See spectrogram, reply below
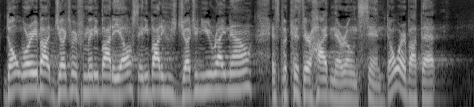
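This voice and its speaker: A male pastor delivers a casual, conversational sermon in a notably high voice. He is excitable and speaks directly to his listeners, often stumbling and restarting his sentences as he gets carried along. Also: quick pace. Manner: excitable, talks straight to the congregation with frequent restarts.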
